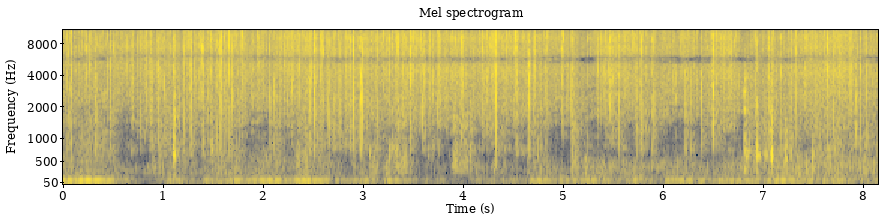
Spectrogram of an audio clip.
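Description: Fried rice sizzling and crackling in a hot pan, a dense patter of small pops, over a low hum that comes and goes.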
